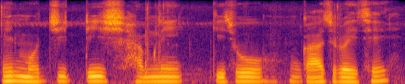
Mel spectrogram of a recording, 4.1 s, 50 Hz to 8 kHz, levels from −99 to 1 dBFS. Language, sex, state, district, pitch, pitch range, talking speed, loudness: Bengali, male, West Bengal, Alipurduar, 115 Hz, 115-125 Hz, 90 wpm, -17 LUFS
